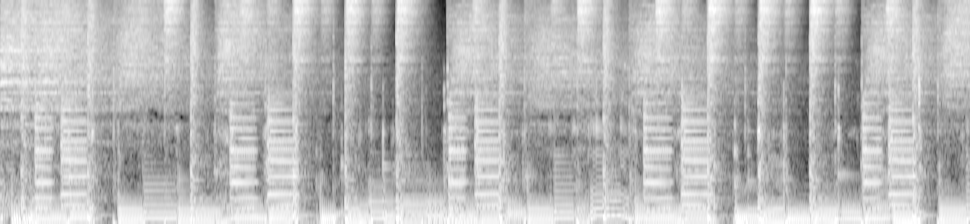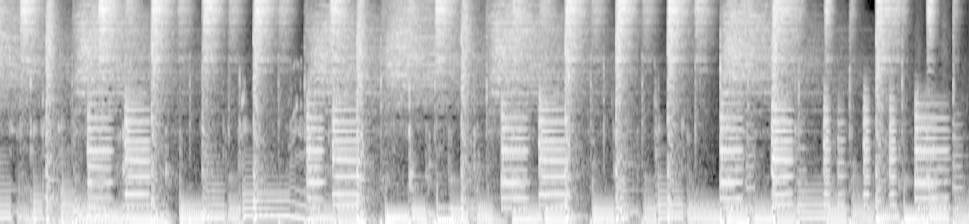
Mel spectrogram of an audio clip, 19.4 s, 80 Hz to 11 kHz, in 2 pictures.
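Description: Cort Artisan A4 electric bass played fingerstyle, a busy line of plucked notes over a backing track with drums.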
